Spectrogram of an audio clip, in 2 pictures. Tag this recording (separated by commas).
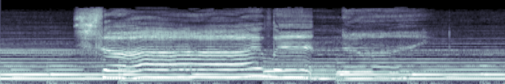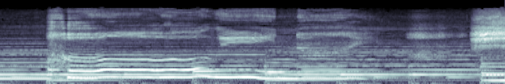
child singing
